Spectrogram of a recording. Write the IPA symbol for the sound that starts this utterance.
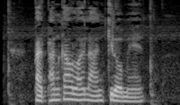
p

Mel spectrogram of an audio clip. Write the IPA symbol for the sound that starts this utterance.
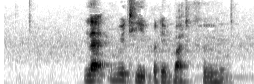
l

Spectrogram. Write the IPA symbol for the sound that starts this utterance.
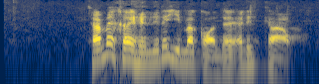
t͡ɕʰ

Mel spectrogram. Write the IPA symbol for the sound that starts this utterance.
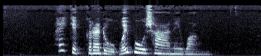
h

